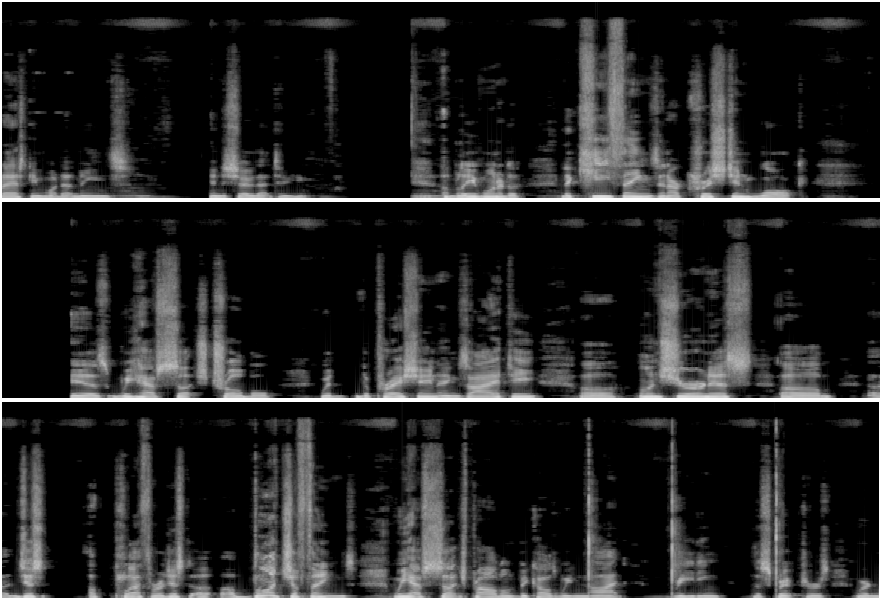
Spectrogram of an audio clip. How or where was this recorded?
large echoing room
